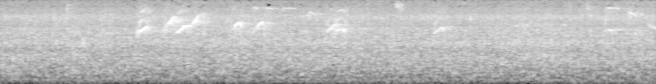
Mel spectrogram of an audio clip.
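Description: Small songbirds calling: several short, high, rising chirps in a loose cluster, starting about a second and a half in and ending around four and a half seconds, over a steady background rush.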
